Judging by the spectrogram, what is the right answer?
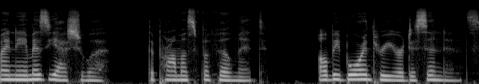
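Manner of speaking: plain reading voice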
